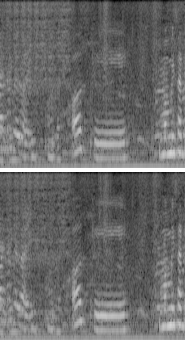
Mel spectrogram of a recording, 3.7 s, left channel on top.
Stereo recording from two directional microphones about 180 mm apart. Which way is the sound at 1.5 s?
Centre (ahead or behind).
